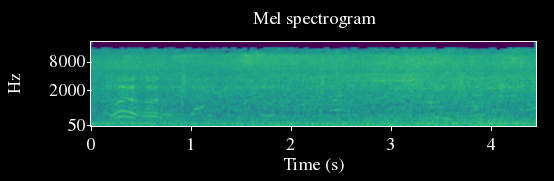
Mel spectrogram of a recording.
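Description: Steady low rumble of outdoor traffic noise, with faint voices in the background and a short voiced sound about a quarter second in.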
